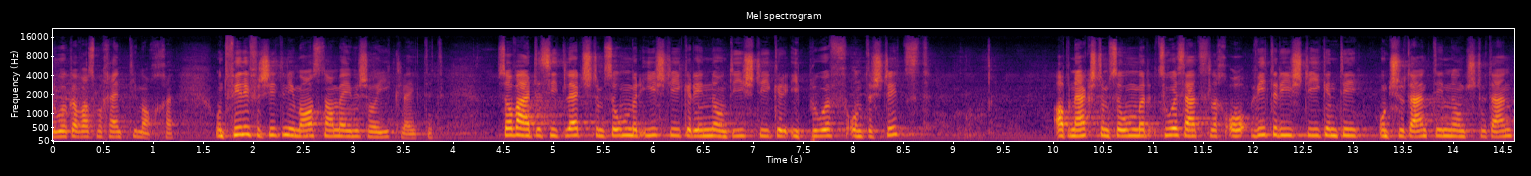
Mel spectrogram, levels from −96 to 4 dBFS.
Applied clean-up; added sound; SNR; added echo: none; none; none; none.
